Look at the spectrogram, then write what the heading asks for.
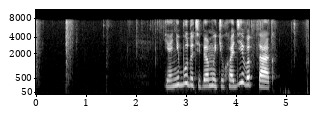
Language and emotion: Russian, angry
